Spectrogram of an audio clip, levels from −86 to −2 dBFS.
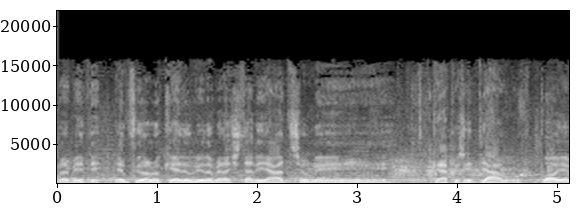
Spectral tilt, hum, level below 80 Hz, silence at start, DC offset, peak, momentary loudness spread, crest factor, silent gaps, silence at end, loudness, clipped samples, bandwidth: -5 dB/octave; none; -38 dBFS; 0 s; under 0.1%; 0 dBFS; 4 LU; 12 dB; none; 0 s; -12 LUFS; under 0.1%; 16 kHz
